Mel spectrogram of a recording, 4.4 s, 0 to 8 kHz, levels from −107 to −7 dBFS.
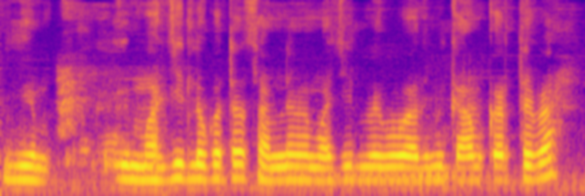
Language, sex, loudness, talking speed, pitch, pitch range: Bhojpuri, male, -15 LUFS, 165 wpm, 165 Hz, 160-175 Hz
